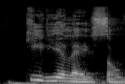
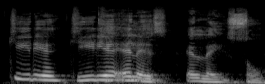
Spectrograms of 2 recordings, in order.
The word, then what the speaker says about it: Kyrie eleison: Kyrie eleison. Ai, meu Deus, que é grego. Kyrie eleison. E que eleison é uma pronúncia moderna.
